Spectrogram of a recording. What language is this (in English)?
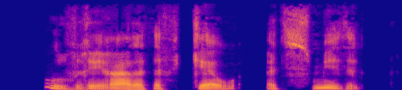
Kabyle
